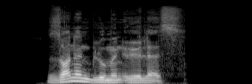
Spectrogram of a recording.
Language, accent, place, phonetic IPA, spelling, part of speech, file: German, Germany, Berlin, [ˈzɔnənbluːmənˌʔøːləs], Sonnenblumenöles, noun, De-Sonnenblumenöles.ogg
- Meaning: genitive of Sonnenblumenöl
